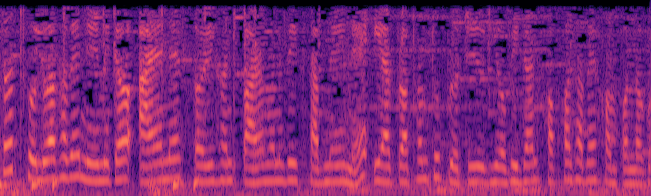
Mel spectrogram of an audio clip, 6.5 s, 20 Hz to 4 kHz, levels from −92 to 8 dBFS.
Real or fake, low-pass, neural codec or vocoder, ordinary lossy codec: real; 3.6 kHz; none; none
